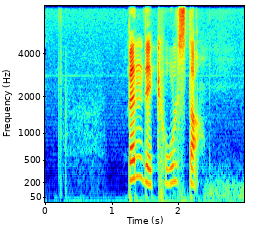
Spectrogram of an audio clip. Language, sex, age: Norwegian, female, 29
